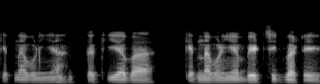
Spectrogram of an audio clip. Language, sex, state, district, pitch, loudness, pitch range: Bhojpuri, male, Uttar Pradesh, Deoria, 105 Hz, -23 LUFS, 105-110 Hz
